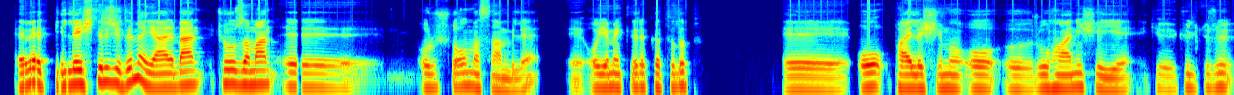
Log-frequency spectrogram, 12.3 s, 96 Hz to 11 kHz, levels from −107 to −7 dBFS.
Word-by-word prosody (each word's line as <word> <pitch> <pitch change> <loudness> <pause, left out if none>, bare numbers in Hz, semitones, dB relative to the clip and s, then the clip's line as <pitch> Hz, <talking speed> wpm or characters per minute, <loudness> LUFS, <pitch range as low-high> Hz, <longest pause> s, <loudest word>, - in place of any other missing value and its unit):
Evet, 165 +4 +4
birleştirici, 170 +3 +4
değil 185 +4 +4
mi? 200 -8 +4
Yani, 145 0 +3
ben 165 +1 +4
çoğu 170 0 +3
zaman, 165 0 +3
eee, 140 - -3 0.5
oruçlu 140 -1 -4
olmasam 140 -6 -2
bile, 110 +4 -7 0.3
eee, 70 -1 -11
o 135 - -2
yemeklere 140 0 -1
katılıp, 145 +2 -3 0.9
eee, 120 -1 -2
o 145 +1 +4
paylaşımı, 130 -1 +1
o, 130 -2 -2
ııı, 125 -1 -5
ruhani 135 +2 0
şeyi, 115 -2 -4 0.2
kü 125 -2 -11
kültürü 135 +2 -7
140 Hz, 120 wpm, -27 LUFS, 130-150 Hz, 0.9 s, Evet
